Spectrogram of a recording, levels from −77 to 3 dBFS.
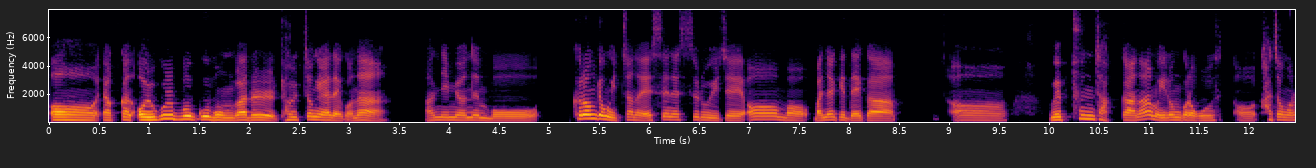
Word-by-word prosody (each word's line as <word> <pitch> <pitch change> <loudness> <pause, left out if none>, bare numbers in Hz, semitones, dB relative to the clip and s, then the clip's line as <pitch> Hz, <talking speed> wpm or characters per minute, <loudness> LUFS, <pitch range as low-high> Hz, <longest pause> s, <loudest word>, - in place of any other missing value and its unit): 어 185 -2 +5
약간 175 +3 0
얼굴 200 +7 +6
보고 225 -1 +5
뭔가를 180 -1 +2
결정해야 195 -1 0
되거나 165 +2 -1 0.3
아니면은 175 -1 -3
뭐 140 -1 -3 0.3
그런 280 +2 +6
경우 255 -8 +4
있잖아요. 175 -2 -4
SNS로 200 0 -5
이제 160 -1 -3
어 220 0 0
뭐 170 -6 -3
만약에 190 +1 -2
내가 155 -3 0 0.6
어 165 -2 -7 0.4
웹툰 200 +7 0
작가나 215 +1 -1
뭐 - - 0
이런 185 +1 -1
거라고서 165 -1 -3
어 140 +1 -9
가정을 190 -3 -4
180 Hz, 290 characters per minute, -19 LUFS, 165-200 Hz, 0.6 s, 얼굴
